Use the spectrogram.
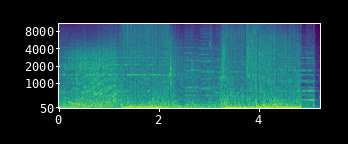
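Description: Heavy explosions in a Lego Star Wars space battle animation boom continuously and loudly, with deep rumbling blasts rolling one into the next for the whole stretch.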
